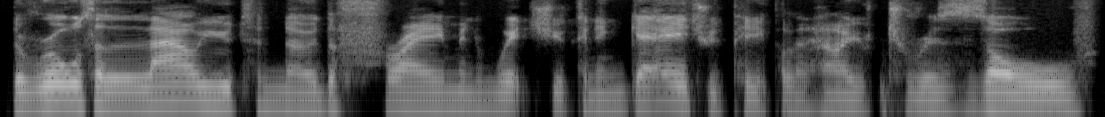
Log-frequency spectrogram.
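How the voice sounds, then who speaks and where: A man's voice: medium pitch, normal speed, a little mellow, no echo, clean studio sound. A man speaking as an enthusiastic podcast guest, explaining games in a conversational way.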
